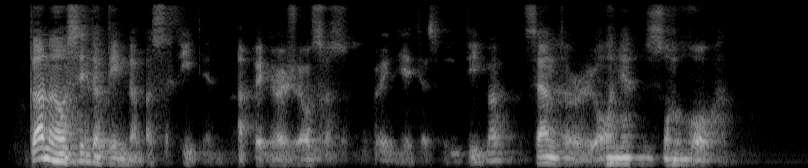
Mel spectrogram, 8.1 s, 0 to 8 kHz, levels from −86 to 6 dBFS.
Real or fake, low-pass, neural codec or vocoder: fake; 7.2 kHz; codec, 16 kHz, 0.5 kbps, FunCodec, trained on Chinese and English, 25 frames a second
